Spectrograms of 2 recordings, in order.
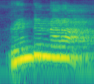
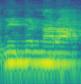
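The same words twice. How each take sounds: First: Raised questioning repeat; incredulous echo. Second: Matter-of-fact puppet answer; puppet character. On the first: Ventriloquist questioning the puppet's child count, incredulous. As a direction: question it with mild disbelief. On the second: Puppet telling how many children it has, puppet voice. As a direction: answer in the dummy's voice, unexcited. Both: Acted.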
